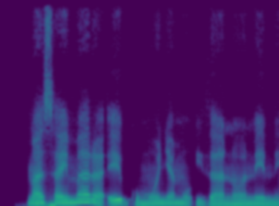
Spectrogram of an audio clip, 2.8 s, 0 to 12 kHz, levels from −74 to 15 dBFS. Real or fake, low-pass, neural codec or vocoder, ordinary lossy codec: fake; none; codec, 24 kHz, 0.9 kbps, WavTokenizer, large speech release; none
